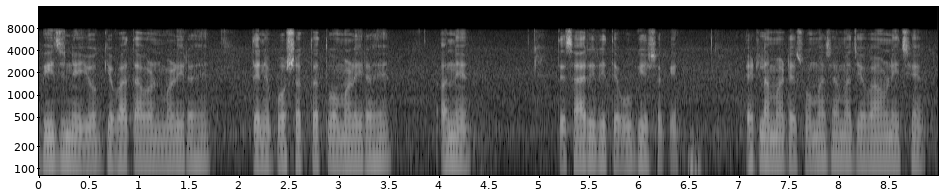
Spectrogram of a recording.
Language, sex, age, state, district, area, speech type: Gujarati, male, 18-30, Gujarat, Rajkot, rural, spontaneous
